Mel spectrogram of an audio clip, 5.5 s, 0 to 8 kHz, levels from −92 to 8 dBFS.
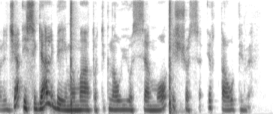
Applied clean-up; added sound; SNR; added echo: none; Thump, thud; 6 dB; none.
